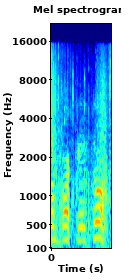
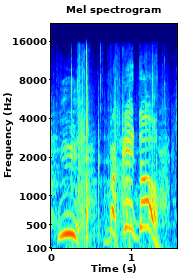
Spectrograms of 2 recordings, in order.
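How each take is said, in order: First: Said in the usual way. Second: High, loud, slow call of il bacchetto; excited shout. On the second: Real, not acted. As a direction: cry out il bacchetto with a stretched bacchetto. Spots the stick, calls dog. (grido eccitato: il bacchetto)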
